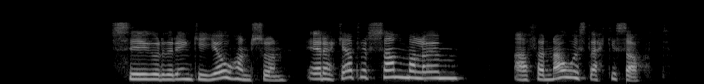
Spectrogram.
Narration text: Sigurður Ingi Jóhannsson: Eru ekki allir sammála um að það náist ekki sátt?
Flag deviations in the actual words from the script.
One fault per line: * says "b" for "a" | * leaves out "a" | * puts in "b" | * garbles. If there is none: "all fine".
all fine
